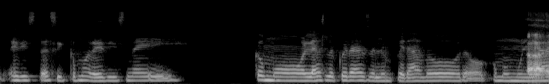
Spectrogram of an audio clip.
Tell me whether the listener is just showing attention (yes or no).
yes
